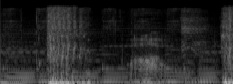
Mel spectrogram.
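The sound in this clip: A woman imitates a horse with her voice, giving a loud breathy snort, then a wavering neigh-like whinny, then another sharp snort.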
